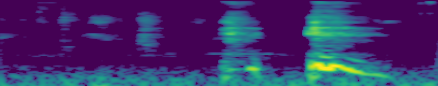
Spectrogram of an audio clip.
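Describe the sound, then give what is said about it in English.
A dry cough in two short bursts, the second louder and rougher, like someone clearing their throat, with no talking around it. “Okay, if I cough during the session, it's because, you know, we're all triggered now in our health.”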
